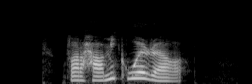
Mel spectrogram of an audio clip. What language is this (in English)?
Kabyle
